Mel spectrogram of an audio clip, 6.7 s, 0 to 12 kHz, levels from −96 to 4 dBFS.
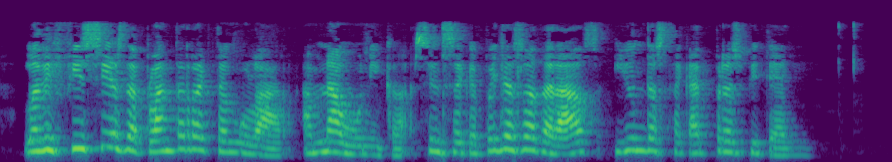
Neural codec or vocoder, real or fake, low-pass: none; real; 7.2 kHz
